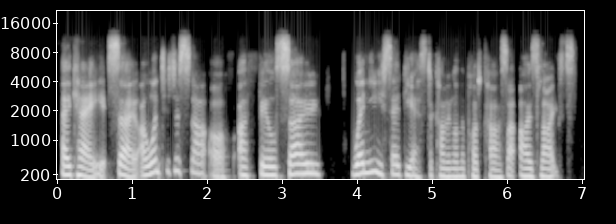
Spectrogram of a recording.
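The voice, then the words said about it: Deep, hoarse sore-throat voice. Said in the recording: “I don't usually sound like this. I've got a bit of a sore throat ... A bit Barry Whitish today”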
